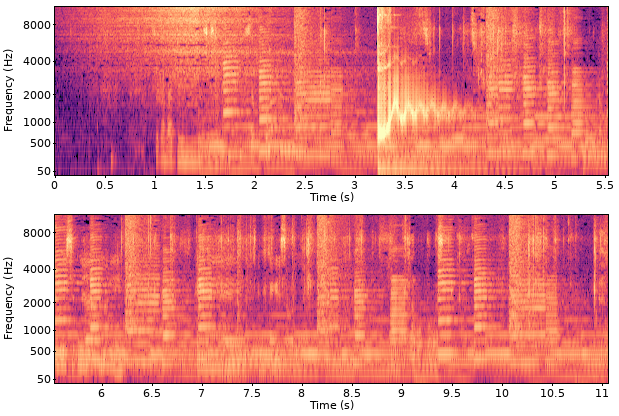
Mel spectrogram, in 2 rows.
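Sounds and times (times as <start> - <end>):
background music: 1.5 - 11.0
cartoon boing sound effect: 3.2 - 4.5.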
